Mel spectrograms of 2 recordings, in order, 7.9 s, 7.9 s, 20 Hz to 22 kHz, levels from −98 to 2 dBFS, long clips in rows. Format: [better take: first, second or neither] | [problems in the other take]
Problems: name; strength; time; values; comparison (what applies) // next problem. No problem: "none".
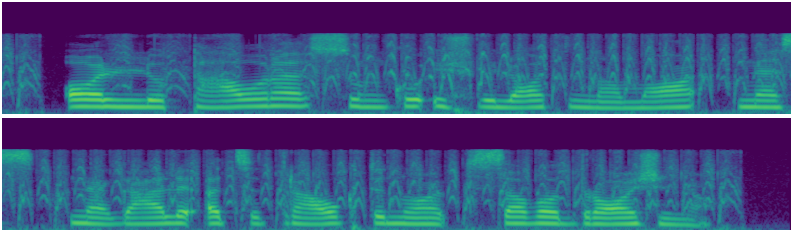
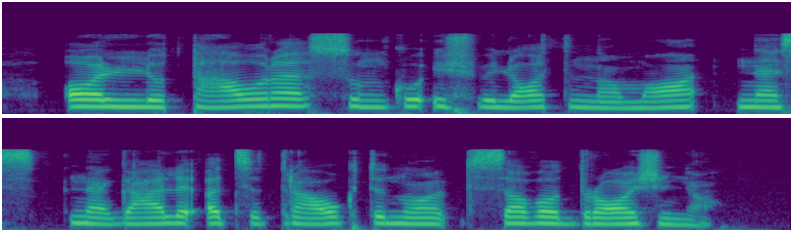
second | background sound (Zipper (clothing)); 18 dB below the speech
